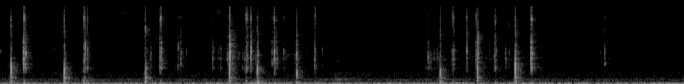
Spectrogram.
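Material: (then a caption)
Plastic. Fingertips tap and press the keys of a small black plastic backlit Razer Tartarus Chroma gaming keypad. A run of sharp, short plastic clicks with a dull low thump under each comes in uneven bursts, with a brief pause in the middle before the tapping resumes.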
